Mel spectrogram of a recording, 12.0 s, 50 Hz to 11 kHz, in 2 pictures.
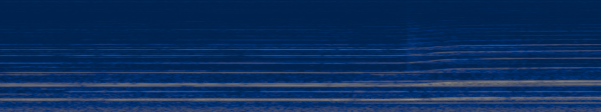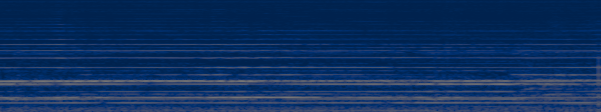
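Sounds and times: bowed cello sustained note: 0.0s - 12.0s.

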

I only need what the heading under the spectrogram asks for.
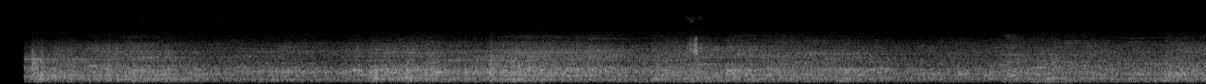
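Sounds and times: hubbub of indistinct voices: 0.2s - 12.0s.

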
